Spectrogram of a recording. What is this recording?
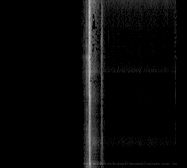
A plastic Bic lighter being lit.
